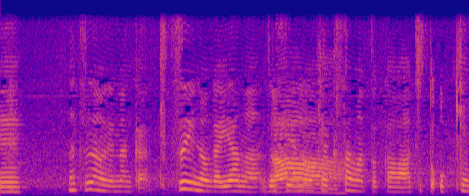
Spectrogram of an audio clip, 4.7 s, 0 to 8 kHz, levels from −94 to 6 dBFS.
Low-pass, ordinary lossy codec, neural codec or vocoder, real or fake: 7.2 kHz; none; none; real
